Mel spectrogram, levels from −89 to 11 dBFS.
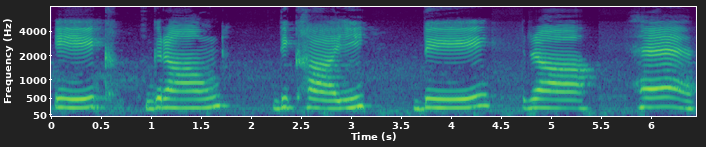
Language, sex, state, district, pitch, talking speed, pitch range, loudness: Hindi, female, Punjab, Fazilka, 240 Hz, 55 wpm, 230-250 Hz, -12 LUFS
